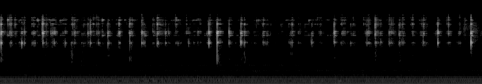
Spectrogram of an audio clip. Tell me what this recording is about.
Source Rec Perc
Good day.
The shells from the eggs in the bottle. Left and right - different. Stereo?
(Source sound - non-compression or eq, only noise reduction).
Support project on
digital, effect, sound, fx, efx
